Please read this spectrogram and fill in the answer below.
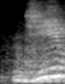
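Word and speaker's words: ج: ফা সা এরকম ভাবে উচ্চারণ হবে ফা সা জিম জিম উচ্চারণ হবে এই যে জীবটা আছে না জীবের মাঝখানে এবং উপরের যে তালু থাকে এই যে উপরের তালু এইখানে লেগে চেপে উচ্চারণ হয় জিম জিম জিম জিম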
